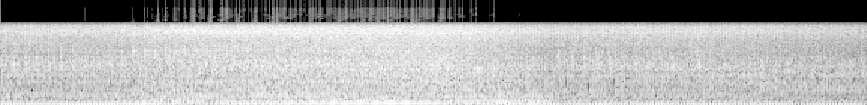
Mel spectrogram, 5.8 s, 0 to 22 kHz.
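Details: Honda EF sedan D15 engine idling with a quick, even tick about four times a second over a loud hiss; owner unsure whether it is lifter tick or knock.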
